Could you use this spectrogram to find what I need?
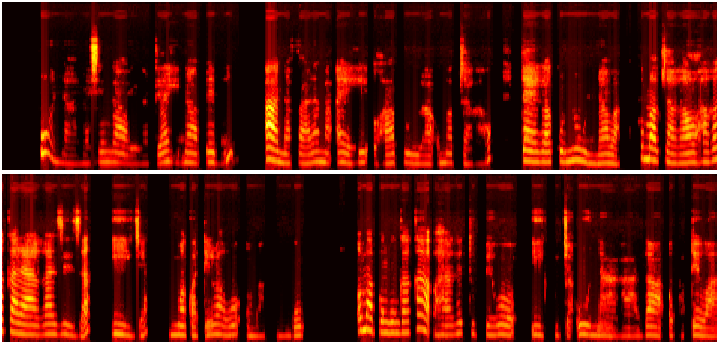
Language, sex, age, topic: Oshiwambo, male, 25-35, agriculture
